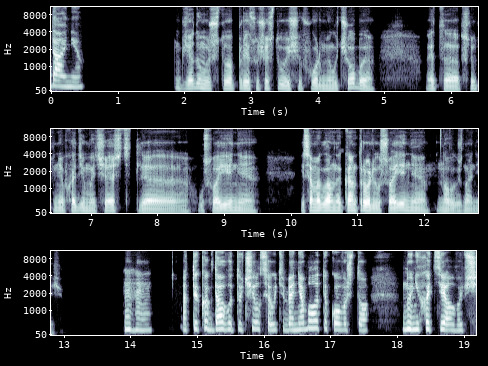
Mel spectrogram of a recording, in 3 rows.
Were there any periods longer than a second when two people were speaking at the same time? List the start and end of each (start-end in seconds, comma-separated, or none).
none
